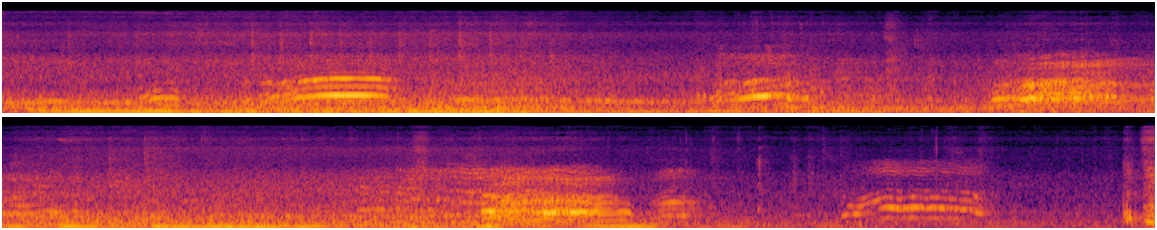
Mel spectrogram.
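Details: A big male Sirohi goat at a goat farm in Pushkar, Rajasthan, gives short, wavering, nasal bleats over people talking and a low engine rumble.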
